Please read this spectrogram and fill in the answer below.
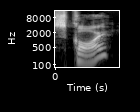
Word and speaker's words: Skore: the company which is offering a tool called score right is that how you pronounce it correct yeah so tell us a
